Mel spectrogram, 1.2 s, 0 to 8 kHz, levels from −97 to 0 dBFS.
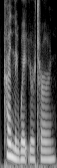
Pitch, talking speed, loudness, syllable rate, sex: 170 Hz, 210 wpm, -19 LUFS, 5.0 syllables/s, female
